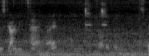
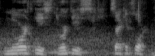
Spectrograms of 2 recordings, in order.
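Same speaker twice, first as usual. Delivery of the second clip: normal talking voice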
